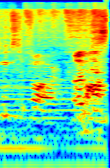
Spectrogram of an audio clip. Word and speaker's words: Mustafar: I was like, it's Mustafar, right? And I Yeah. looked it up. I was like, I'm right! Of course it's Mustafar.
